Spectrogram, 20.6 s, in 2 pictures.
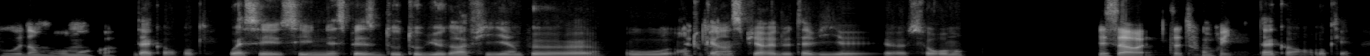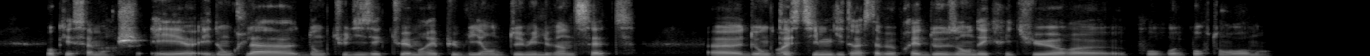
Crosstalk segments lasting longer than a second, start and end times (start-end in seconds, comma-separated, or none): none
